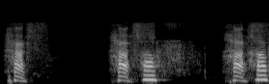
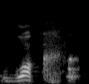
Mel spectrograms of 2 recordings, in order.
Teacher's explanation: Never L. We don't pronounce the letter L. So it's half.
